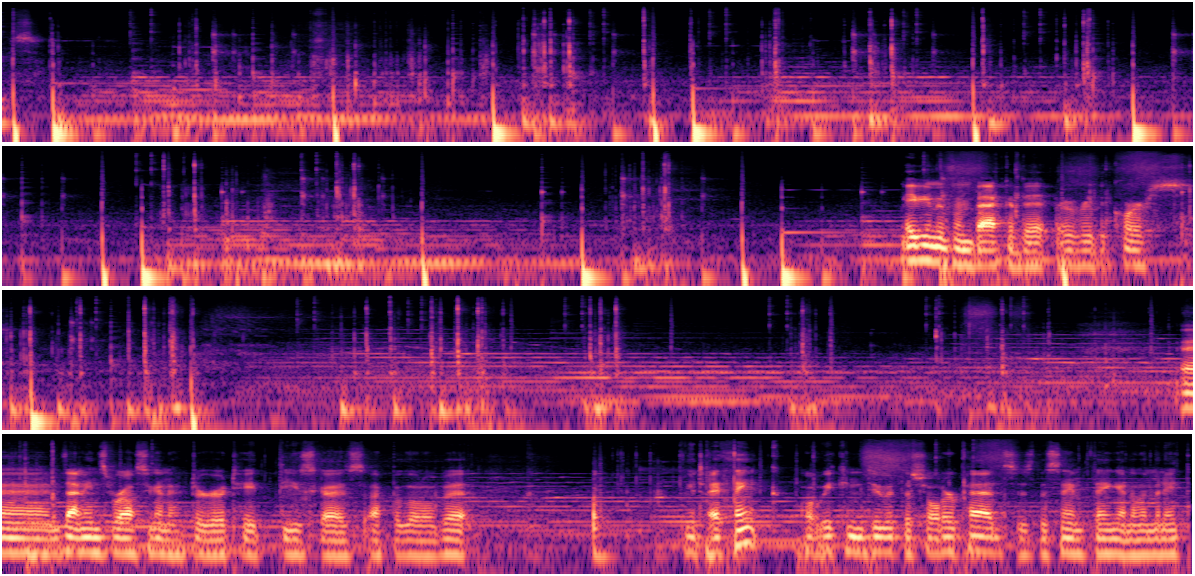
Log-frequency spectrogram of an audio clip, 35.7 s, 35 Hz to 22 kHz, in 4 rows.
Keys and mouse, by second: 4.2 a, 4.4 a, 4.7 a, 6.7 a, 8.2 shift+d, 10.3 a, 11.6 alt+a, 12.0 alt+a, 14.0 alt+a, 16.6 Up, 17.3-19.2 typing, 18.6 right click, 20.5 z, 21.4 z, 21.5 g, 22.4 g, 23.9 g, 25.4 i, 32.3 a, 32.9 b, 34.0 Delete, 34.2 a, 34.2 b.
